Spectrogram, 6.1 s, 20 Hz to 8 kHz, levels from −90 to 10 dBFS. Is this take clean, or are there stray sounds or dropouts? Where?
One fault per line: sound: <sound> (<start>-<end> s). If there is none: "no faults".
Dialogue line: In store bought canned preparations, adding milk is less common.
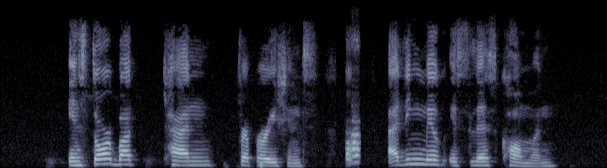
sound: laugh (3.5-3.6 s)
